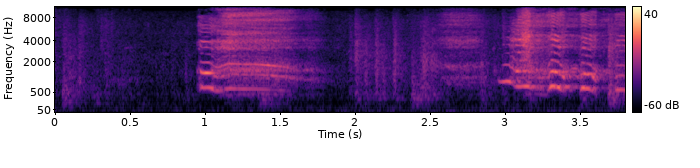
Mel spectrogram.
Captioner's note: gasping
